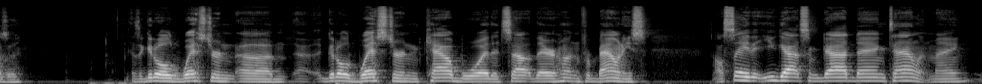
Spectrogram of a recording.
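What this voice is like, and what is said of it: Put-on Southern accent. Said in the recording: “I'm going to stop doing the Southern accent”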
